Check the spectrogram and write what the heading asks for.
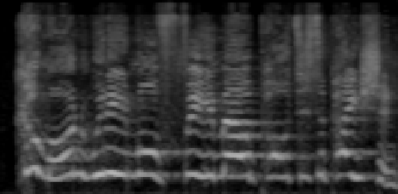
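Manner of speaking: loud, high rallying cry; rallying campus activist. Acted. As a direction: call out to the crowd like a keen activist. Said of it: "The campus community activist".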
